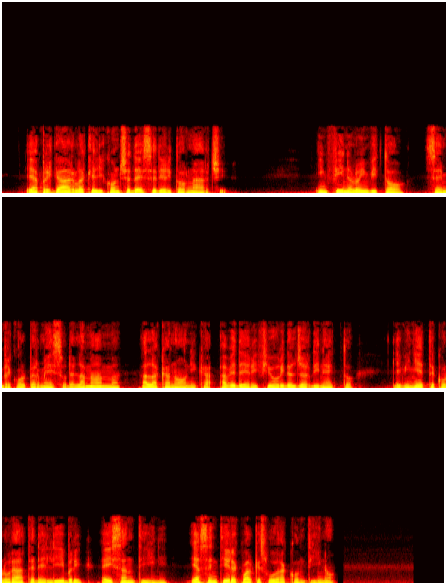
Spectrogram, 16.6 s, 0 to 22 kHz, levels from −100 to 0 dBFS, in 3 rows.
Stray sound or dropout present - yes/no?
no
